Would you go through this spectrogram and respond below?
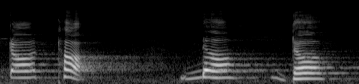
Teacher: ટ, ઠ, ડ, ઢ વળે છે ને મૂર્ધન્યમાં, જીભ આખી વળી જાય છે, એના વગર નહીં બોલાય.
